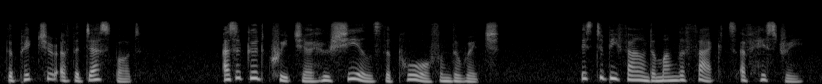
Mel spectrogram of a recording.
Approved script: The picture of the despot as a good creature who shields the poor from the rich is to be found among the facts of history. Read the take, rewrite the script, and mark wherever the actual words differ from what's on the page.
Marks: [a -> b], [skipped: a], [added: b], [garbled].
The picture of the despot as a good creature who shields the poor from the rich is to be found among the facts of history.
